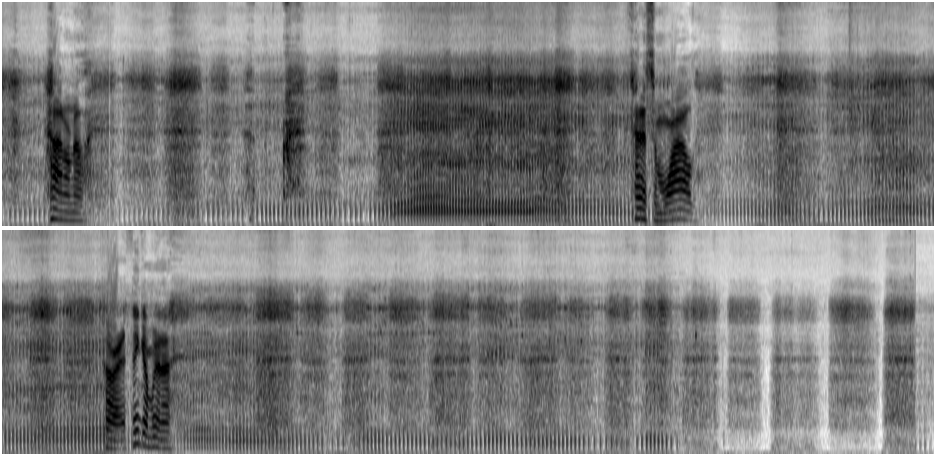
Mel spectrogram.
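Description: Snow hisses and swishes under a snowmobile's track.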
